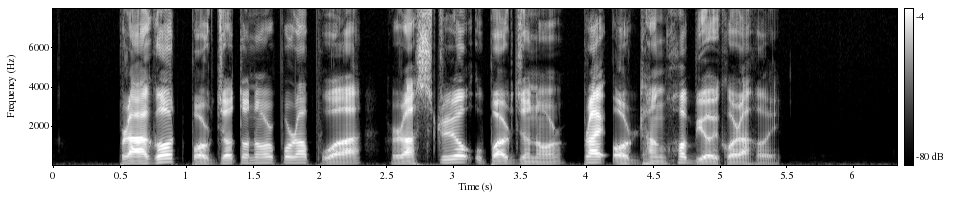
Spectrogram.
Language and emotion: Assamese, neutral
